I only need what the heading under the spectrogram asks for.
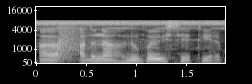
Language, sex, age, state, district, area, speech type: Kannada, male, 18-30, Karnataka, Chamarajanagar, rural, spontaneous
